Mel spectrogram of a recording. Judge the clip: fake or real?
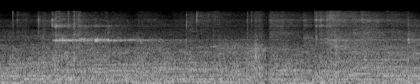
fake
